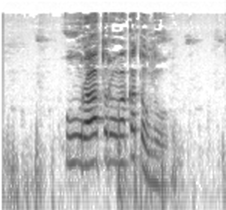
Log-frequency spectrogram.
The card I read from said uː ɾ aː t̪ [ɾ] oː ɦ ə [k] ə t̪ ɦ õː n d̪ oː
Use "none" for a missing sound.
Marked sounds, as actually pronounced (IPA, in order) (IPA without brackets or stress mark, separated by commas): ɾ, k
